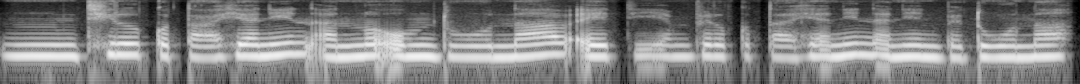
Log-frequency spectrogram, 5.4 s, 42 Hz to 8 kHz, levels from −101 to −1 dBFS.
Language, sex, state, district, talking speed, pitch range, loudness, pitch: Mizo, female, Mizoram, Aizawl, 180 wpm, 230-245 Hz, -16 LUFS, 240 Hz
